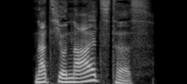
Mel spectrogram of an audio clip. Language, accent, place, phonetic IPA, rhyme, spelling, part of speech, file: German, Germany, Berlin, [ˌnat͡si̯oˈnaːlstəs], -aːlstəs, nationalstes, adjective, De-nationalstes.ogg
- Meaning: strong/mixed nominative/accusative neuter singular superlative degree of national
